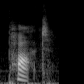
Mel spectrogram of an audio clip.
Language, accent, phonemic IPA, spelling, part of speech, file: English, US, /pɑt/, pot, noun / verb, En-us-pot.ogg
- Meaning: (noun) A flat-bottomed vessel (usually metal) used for cooking food, possibly excluding saucepans (see usage notes)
